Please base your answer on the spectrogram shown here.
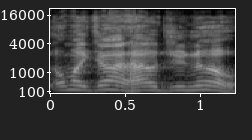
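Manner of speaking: ordinary delivery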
